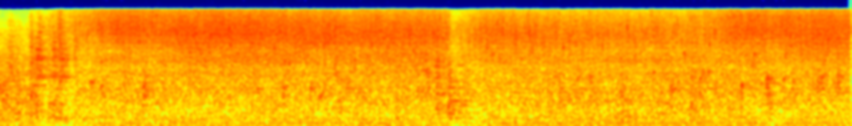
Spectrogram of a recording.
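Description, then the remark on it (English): Coated Alaskan pollock pieces sizzle in hot oil as they fry at the first Rubio's restaurant in California: a dense, steady crackling hiss with tiny pops scattered through it, holding an even loudness from start to finish with no voices. “I'm gonna fry it now with a couple pieces of pollock.”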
